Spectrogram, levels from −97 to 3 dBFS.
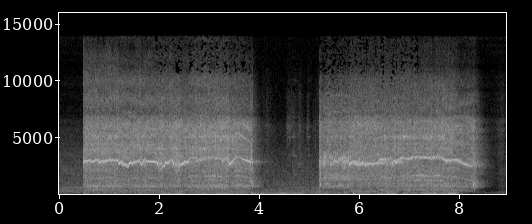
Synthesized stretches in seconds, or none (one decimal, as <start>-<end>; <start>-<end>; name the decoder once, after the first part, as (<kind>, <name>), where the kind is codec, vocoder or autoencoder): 0.0-1.9 (autoencoder, DAC-VAE); 7.2-9.0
